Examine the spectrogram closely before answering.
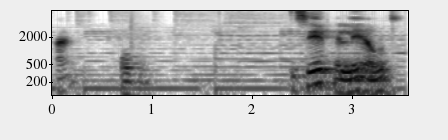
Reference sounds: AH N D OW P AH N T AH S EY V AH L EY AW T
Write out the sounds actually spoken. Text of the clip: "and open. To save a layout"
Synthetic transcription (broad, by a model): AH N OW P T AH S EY P AH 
